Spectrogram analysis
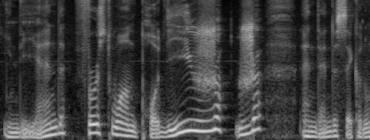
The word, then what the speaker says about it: prodige: A would be pronounced prodige, je, remember, je in the end, prodige, and then B, the one that we had, is prodigue.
